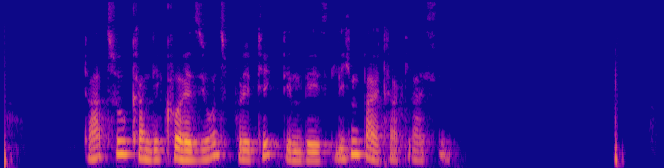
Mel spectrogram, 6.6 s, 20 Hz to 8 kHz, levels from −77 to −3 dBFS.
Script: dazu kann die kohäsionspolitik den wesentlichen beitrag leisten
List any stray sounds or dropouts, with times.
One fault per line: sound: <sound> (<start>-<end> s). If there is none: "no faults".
no faults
